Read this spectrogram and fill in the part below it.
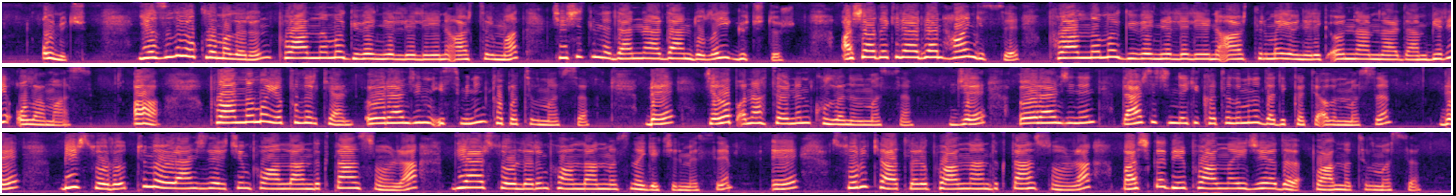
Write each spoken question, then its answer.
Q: Aşağıdakilerden hangisi puanlama güvenirliliğini artırma yönelik önlemlerden biri olamaz?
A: Cevap C. Öğrencinin ders içindeki katılımını da dikkate alınması.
